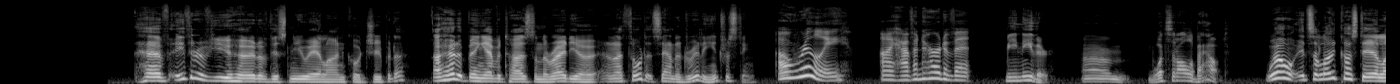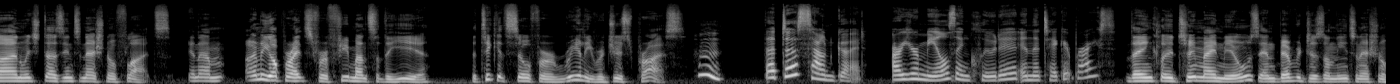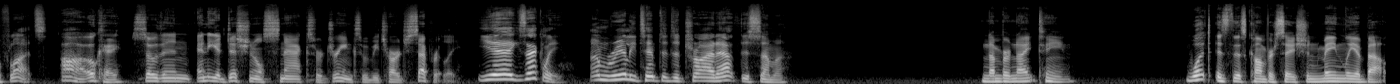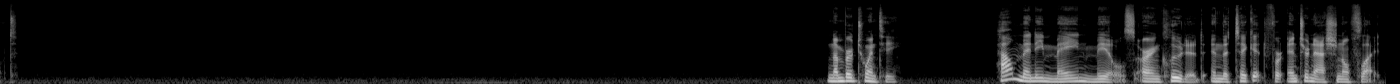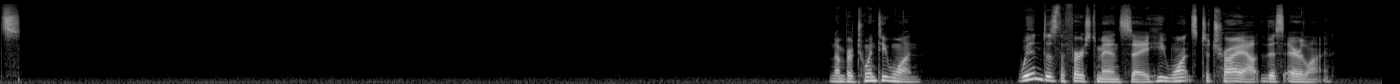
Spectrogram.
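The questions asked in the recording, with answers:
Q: What is this conversation mainly about?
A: A new low-cost airline called Jupiter

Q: How many main meals are included in the ticket for international flights?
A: Two

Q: When does the first man say he wants to try out this airline?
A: This summer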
